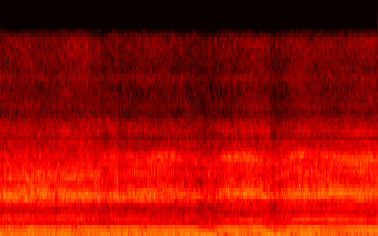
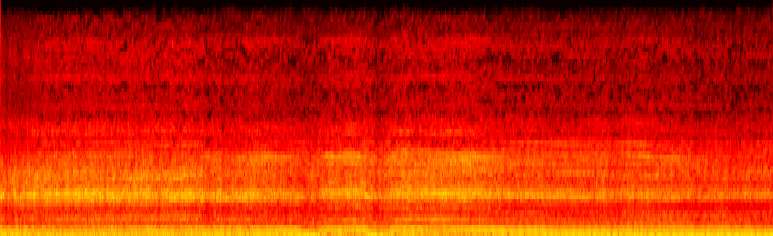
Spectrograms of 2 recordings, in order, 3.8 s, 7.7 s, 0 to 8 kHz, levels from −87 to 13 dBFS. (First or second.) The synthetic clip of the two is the first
